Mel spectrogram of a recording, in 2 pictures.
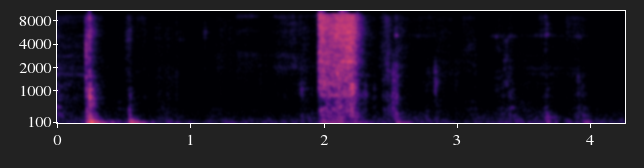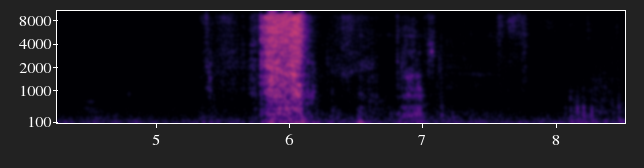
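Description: Printed paper torn against the edge of a metal ruler: two short tears, about two seconds in and about six seconds in, with a smaller one at the start and faint paper rustling between.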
